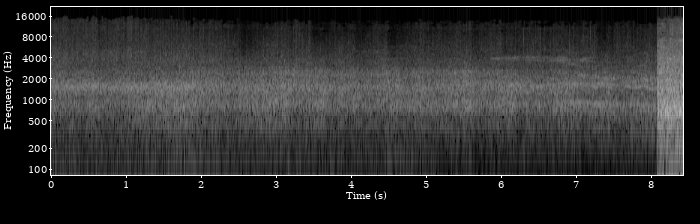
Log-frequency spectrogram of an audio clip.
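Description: Steady noise of a large stadium crowd, an even wash of cheering and chatter.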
